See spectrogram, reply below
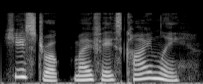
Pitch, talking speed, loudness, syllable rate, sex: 235 Hz, 145 wpm, -15 LUFS, 4.0 syllables/s, female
